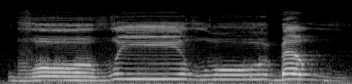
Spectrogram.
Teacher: Huruf dho sama makhraj dengan huruf dha, keluarkan ujung lidah, tapi ini huruf tebal, ya, huruf tebal.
